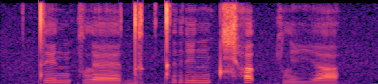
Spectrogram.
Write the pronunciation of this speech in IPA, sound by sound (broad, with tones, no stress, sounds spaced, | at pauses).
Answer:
t e˧ n k l ɛː˨˩ d ɯ˦˥ k̚ t r i˦˥ n t͡ɕʰ a˥˩ t̚ k l i˧ a̯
